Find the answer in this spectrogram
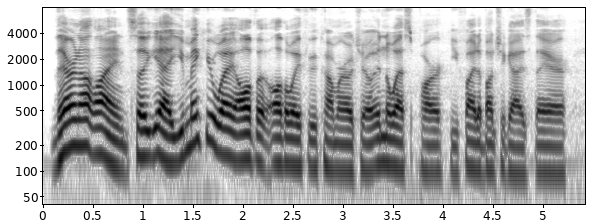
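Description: A man with a plain, everyday voice, medium pitch and ordinary pitch variation, at a fairly quick pace, in a dry, close sound with no echo. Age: 20s. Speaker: video game podcast host. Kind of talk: casual chat.

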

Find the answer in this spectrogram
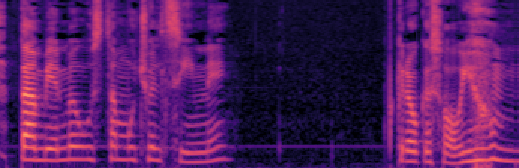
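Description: A woman is speaking here. She talks in a northern Mexican accent. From Mexico, Hermosillo, Sonora. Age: 20s. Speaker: YouTube content creator, podcast host. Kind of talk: casual solo monologue. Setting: home studio in her bedroom. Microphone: new microphone.

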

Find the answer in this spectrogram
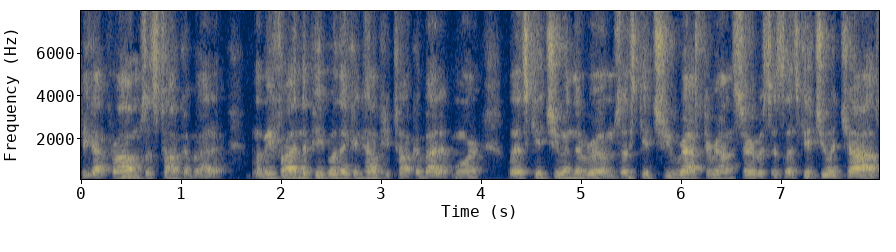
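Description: A very fast-talking man with big swings in loudness. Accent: American. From Florida, Deland near Daytona Beach. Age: 40s. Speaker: recovery advocate, nonprofit founder. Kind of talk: casual chat.

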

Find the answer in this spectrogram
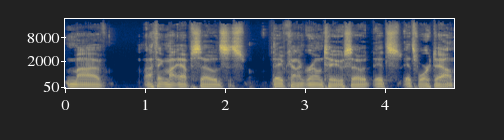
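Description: In an American accent, a man with a very deep, low pitch speaks at a moderate pace in a very clean recording with a silent background. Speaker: 911 dispatcher and true crime podcaster. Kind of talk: casual interview chat.

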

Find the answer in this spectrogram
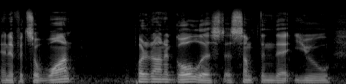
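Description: A man's very deep, low voice, bright and sharp in tone, with fairly even intonation. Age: 40s. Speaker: financial advisor, fill-in radio host. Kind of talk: radio talk show. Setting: studio.

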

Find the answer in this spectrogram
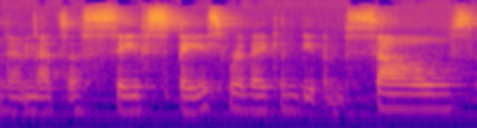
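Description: A woman with an American accent speaks in a very deep, low pitch at a moderate pace. Audible room echo and noticeable background noise are present. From Ohio, US (Delaware, near Columbus). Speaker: portrait photographer. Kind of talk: podcast interview.

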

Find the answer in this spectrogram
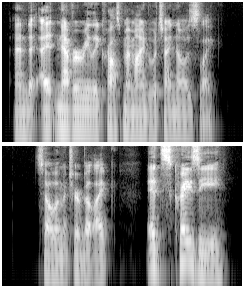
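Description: On a very clean recording with a silent background, a man with an American accent speaks at a moderate pace, his fairly low voice bright and sharp in tone, with ordinary pitch variation. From Texas. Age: 20s. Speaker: podcast host. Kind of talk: casual chat. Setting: home recording, separate rooms.

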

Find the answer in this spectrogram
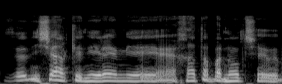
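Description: Very slowly, a man speaks in a fairly high pitch. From Poland (Warsaw). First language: Polish (speaking Hebrew). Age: 80s+. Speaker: Holocaust survivor. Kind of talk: testimony.

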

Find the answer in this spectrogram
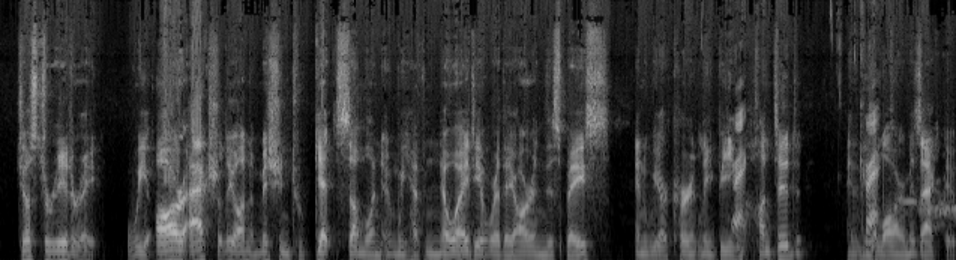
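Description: A man's put-on character voice, very deep and low in pitch, at a fairly quick pace. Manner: anxious, hurried.

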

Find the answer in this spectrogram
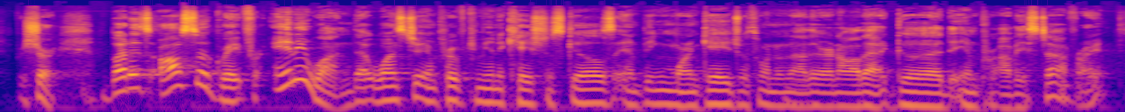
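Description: In an ordinary speaking voice, a man with an American accent talks at a fairly quick pace, fairly low in pitch and with ordinary pitch variation. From Indiana. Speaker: improv theater founder. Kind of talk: casual interview.

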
